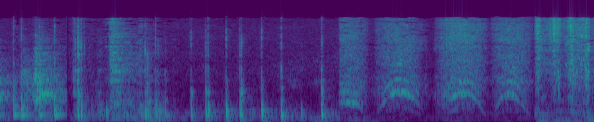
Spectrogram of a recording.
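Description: Fingernails tap and scratch on a rough rock.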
